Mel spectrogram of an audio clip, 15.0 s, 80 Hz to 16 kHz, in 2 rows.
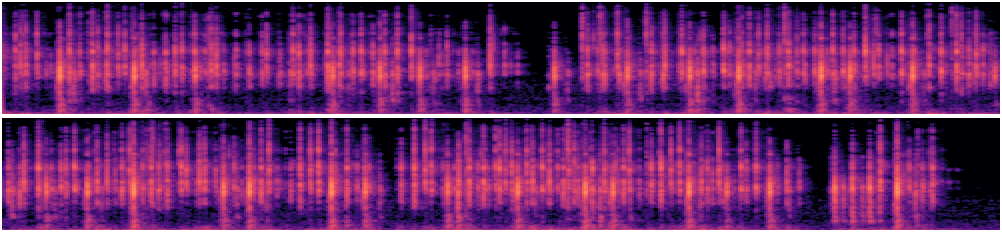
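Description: Fingertips of both hands type steadily on a compact Iron 165 mechanical keyboard with a plum-red aluminum case and black keycaps. The rapid, crisp clacks have short, tight decays and a bright, clicky tone. The typing runs in continuous bursts, with brief pauses near 4 and 13.7 seconds.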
